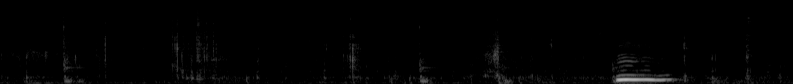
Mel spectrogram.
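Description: Close-up chewing and biting of homemade pizza crust: faint wet mouth clicks and small crunches. About six seconds in there is one short, loud vocal sound from the eater, with no words.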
